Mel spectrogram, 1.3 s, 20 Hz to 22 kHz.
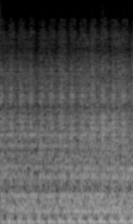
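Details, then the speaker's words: Cub Cadet 1330 Kohler single; throttle turned down to a slow, lumpy idle with steady low thumping and no knock; too slow, so the idle/throttle setting needs adjusting. "okay right there they're slow so this i this needs to be adjusted"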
